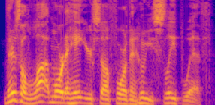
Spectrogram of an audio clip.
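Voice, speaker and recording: A man's voice: medium pitch, animated, normal speed, close to an everyday voice. A man playing a wry, easygoing young college student in casual audio drama dialogue. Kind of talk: casual conversational drama acting.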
